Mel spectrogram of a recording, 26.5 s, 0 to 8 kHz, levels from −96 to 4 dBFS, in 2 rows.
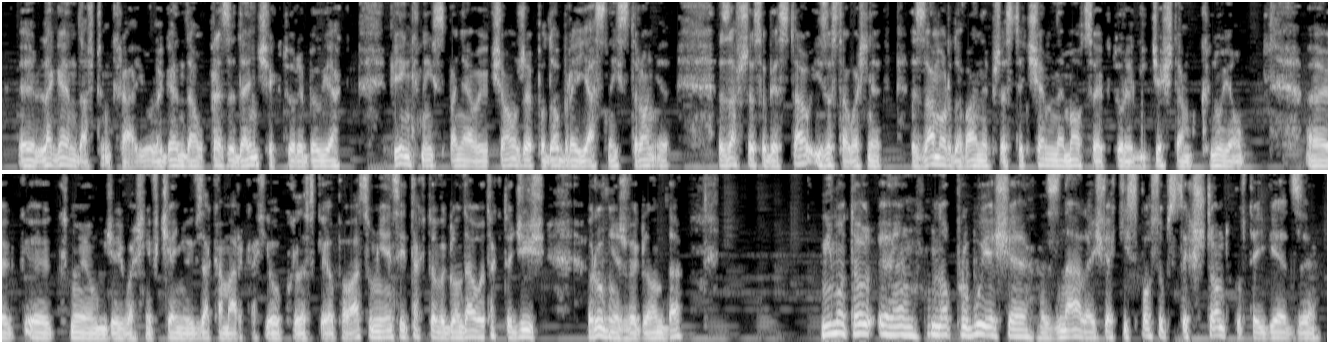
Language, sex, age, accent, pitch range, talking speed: Polish, male, 40-59, native, 85-105 Hz, 155 wpm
